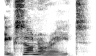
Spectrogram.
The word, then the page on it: exonerate: British English; ɒ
